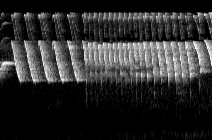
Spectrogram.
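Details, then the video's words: Male Belgian canary singing hard in a rival male's face: a slow series of long descending high sweeps, then a rapid, tight trill of repeated downslurred notes, loud and steady. "Canário belga BRAVO CANTANDO FORTE na cara de outro macho !"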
